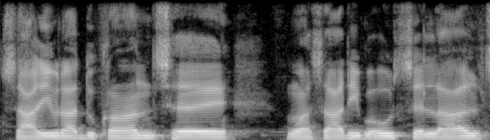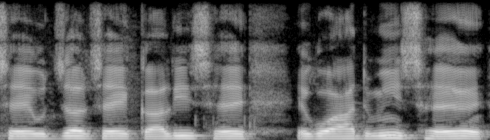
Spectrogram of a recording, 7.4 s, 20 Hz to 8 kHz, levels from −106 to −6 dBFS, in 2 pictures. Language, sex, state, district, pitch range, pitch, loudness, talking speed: Maithili, male, Bihar, Samastipur, 135-145 Hz, 135 Hz, -22 LUFS, 140 wpm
